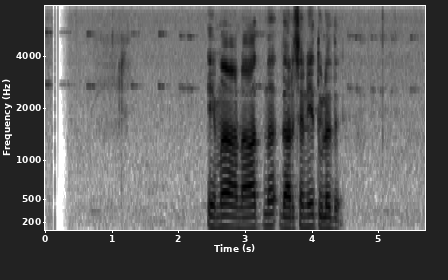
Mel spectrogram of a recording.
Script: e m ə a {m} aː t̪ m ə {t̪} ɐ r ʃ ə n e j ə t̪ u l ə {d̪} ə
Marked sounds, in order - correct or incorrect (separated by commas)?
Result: incorrect, incorrect, correct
